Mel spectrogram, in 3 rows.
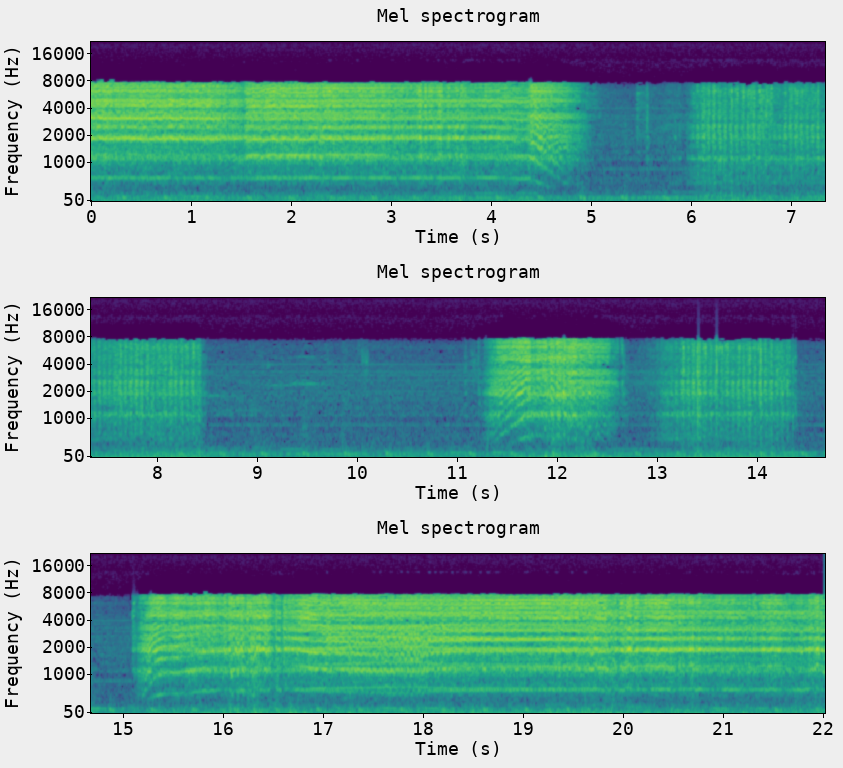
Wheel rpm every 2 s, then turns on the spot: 160, 160, 60, 20, 10, 20, 40, 50, 150, 160, 160.
6-10 12-14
